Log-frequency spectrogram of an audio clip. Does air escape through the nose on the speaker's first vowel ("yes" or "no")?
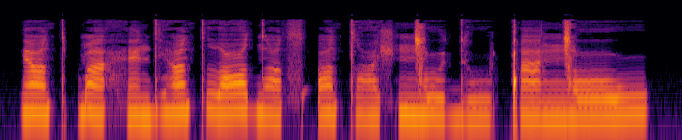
yes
